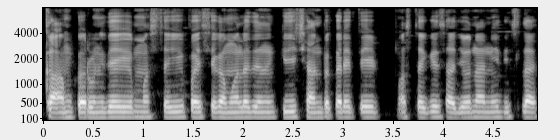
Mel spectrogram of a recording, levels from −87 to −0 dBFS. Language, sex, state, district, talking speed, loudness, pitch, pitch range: Marathi, male, Maharashtra, Chandrapur, 195 wpm, -17 LUFS, 135 Hz, 130-135 Hz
